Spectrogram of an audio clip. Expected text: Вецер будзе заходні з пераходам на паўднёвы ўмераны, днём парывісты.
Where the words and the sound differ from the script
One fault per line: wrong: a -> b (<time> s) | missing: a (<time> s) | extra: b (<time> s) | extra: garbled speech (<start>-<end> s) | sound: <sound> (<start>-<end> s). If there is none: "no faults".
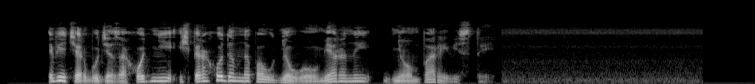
no faults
